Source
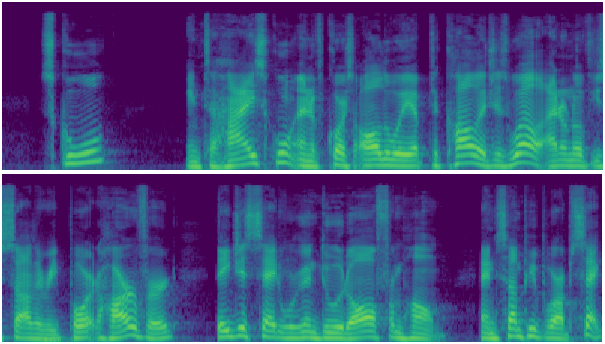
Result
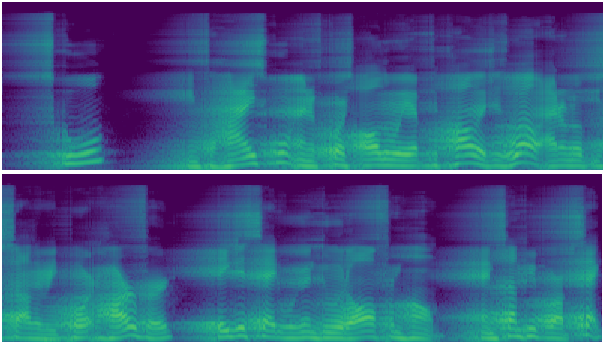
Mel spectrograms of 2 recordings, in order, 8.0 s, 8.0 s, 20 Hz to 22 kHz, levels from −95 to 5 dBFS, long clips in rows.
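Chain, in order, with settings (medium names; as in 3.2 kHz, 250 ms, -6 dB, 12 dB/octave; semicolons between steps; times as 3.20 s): reverse spectral sustain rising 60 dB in 0.63 s; trim -7.5 dB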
